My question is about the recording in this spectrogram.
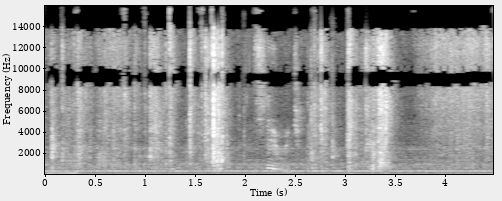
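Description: Grocery packaging being handled and unpacked: rustling and crinkling of packets, with a few sharper crinkles about one and a half and three and a half seconds in, over a steady low hum.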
